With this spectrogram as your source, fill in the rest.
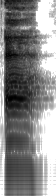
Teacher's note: some kind of ah sound, with your tongue nearly flat at the bottom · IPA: /a/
